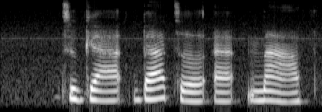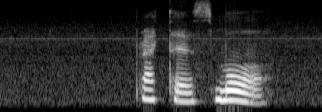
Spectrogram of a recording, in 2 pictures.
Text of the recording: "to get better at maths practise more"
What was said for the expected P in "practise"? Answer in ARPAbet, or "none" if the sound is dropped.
P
